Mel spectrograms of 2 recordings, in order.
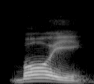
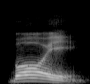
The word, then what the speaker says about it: voy: If the Y is at the end of the word, it's pronounced like a vowel.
